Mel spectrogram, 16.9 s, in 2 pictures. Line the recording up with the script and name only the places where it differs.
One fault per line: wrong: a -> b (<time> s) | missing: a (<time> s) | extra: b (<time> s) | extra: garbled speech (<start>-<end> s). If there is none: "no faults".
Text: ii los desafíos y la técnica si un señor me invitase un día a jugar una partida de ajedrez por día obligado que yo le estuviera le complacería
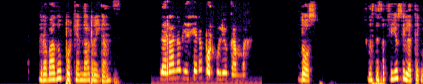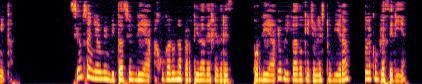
no faults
